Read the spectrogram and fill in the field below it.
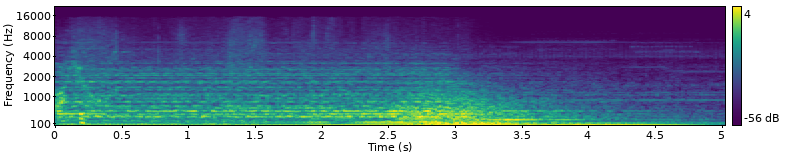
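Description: A man speaks slowly in a low, menacing voice, close by.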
